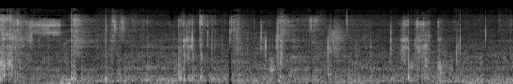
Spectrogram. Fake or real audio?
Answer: fake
